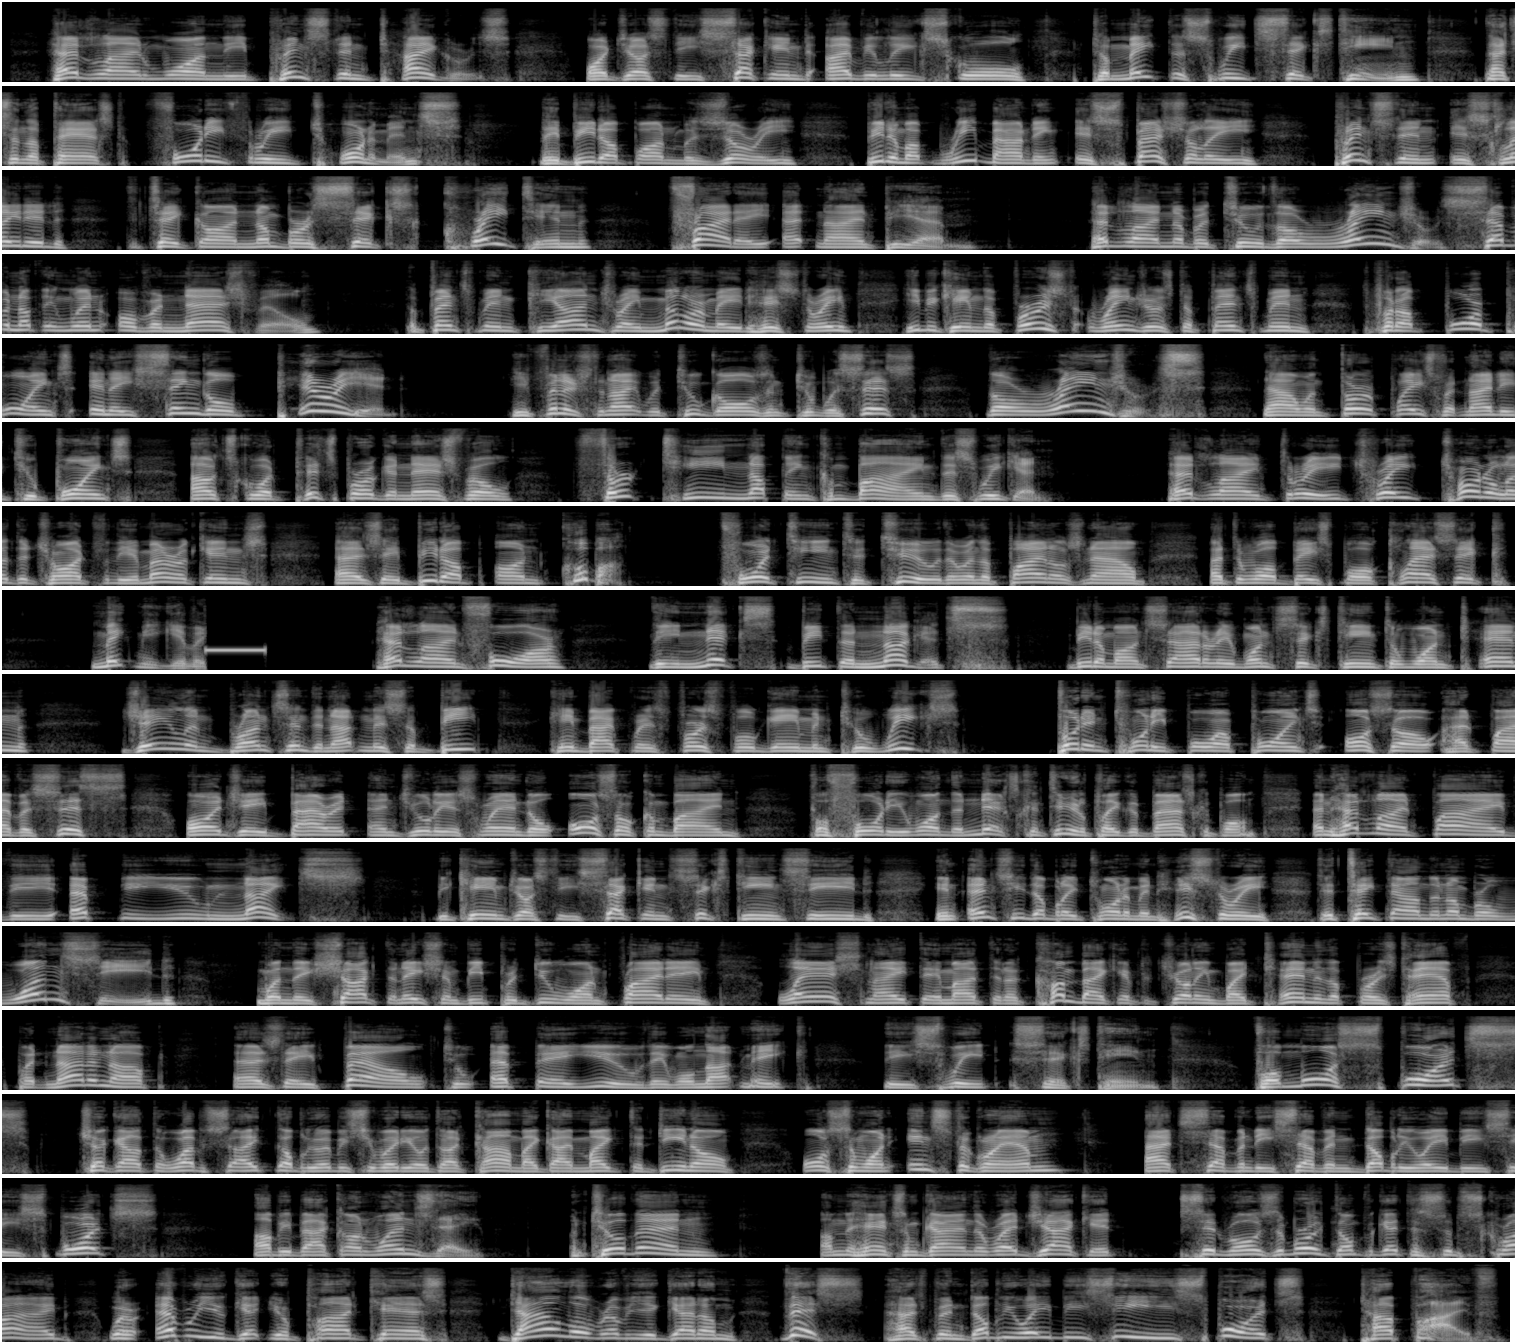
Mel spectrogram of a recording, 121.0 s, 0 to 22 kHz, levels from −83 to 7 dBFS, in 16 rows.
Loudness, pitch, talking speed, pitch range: -18 LUFS, 175 Hz, 155 wpm, 160-200 Hz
